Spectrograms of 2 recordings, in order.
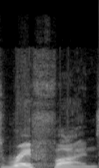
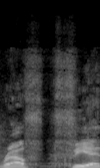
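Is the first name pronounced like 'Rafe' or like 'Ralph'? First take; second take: Rafe; Ralph. First: The first name rhymes with 'safe', no L sound. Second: The first name has a short a and L. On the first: The speaker calls it right. "it's Rafe Fiennes" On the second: The speaker calls it wrong. "not Ralph Fiennes"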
